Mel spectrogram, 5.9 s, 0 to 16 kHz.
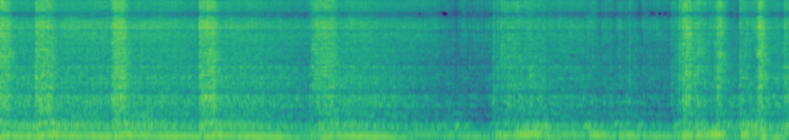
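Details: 1987 MerCruiser 3.0 inboard boat engine revived after pickup: deep, steady low rumble with even firing and slight speed swells, no knocks or misses; normal running.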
